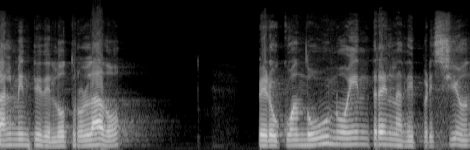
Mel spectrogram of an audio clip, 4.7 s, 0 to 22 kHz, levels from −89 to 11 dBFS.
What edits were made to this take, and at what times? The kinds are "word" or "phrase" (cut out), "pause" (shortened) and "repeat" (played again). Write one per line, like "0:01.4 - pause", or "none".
none

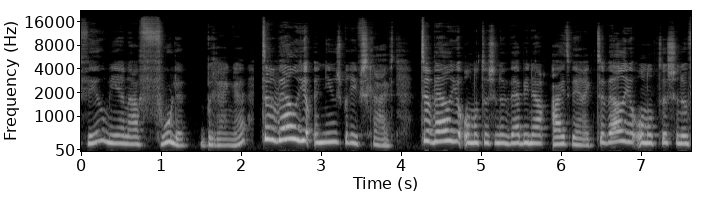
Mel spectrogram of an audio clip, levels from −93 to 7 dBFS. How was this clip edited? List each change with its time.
0:02.2 - pause
0:02.9 - word

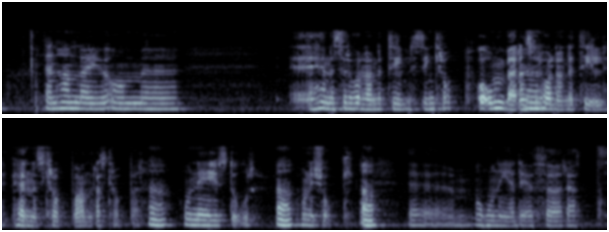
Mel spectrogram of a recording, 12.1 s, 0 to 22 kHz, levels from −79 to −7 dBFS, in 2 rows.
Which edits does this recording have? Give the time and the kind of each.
0:07.8 - pause

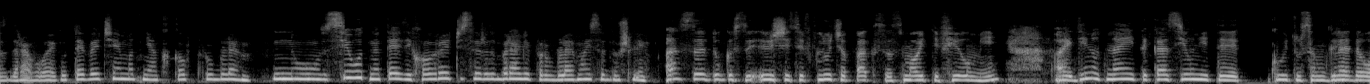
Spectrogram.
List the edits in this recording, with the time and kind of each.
0:03.7 - word

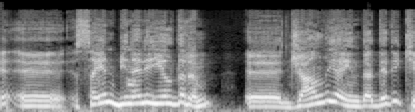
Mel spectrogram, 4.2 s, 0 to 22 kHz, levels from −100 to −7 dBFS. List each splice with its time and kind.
0:02.2 - pause

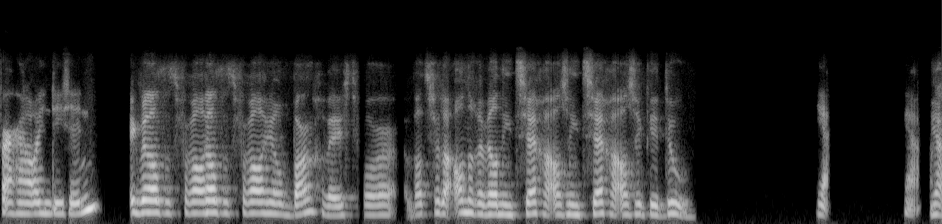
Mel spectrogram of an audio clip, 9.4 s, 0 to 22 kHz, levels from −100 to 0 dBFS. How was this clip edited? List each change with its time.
0:02.0 - repeat
0:05.7 - repeat

